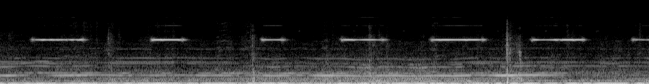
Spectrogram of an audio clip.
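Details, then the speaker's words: Ranch machine with a diesel idling: steady high beep about once a second. This is the low-hydraulic-fluid warning for the transmission, which is low on fluid. "When you get this much too low on your hydraulic fluid in your transmission, then that's what happens. Like when we're tipping right now, it's literally right on the verge of beeping."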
